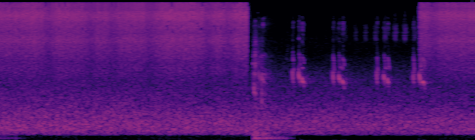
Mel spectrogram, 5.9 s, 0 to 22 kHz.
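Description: Field line spraying machinery at the end of a field in Farming Simulator 22 on Xbox, a steady loud hissing spray with mechanical rubbing that briefly cuts to faint clicking before resuming.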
